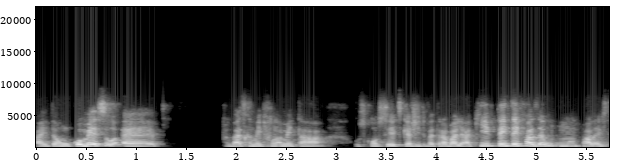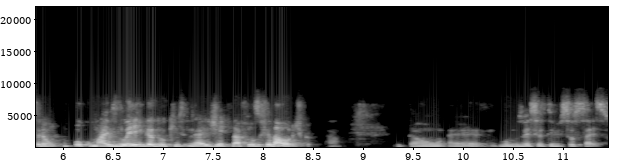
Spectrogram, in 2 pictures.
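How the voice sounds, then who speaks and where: A woman with vocal fry, a fairly quick pace and big swings in loudness. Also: fairly high pitch for a woman, ordinary pitch variation. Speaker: philosophy lecturer. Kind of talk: lecture. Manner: hesitant with frequent fillers.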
